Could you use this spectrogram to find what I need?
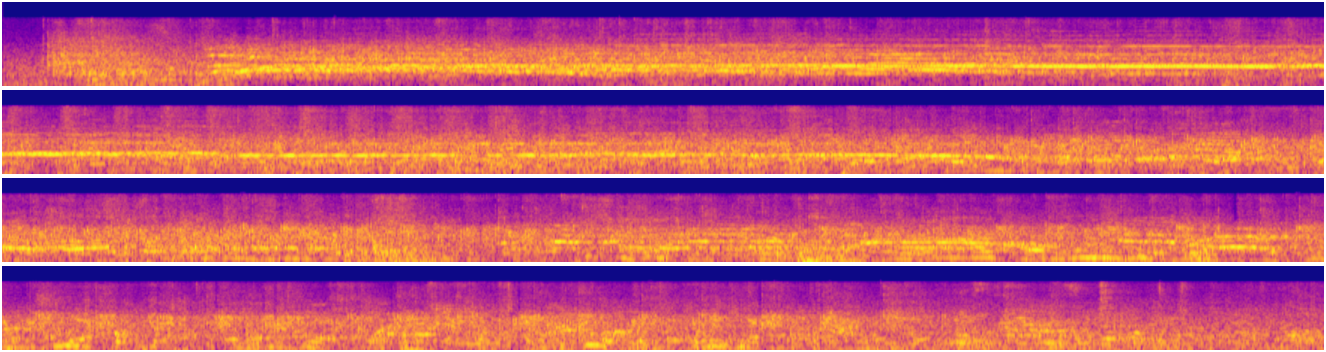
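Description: A crowd cheers and screams in an echoing ice rink.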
